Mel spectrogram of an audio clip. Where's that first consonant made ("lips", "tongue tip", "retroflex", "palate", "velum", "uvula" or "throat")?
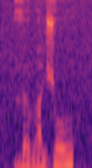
throat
